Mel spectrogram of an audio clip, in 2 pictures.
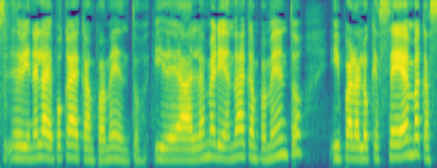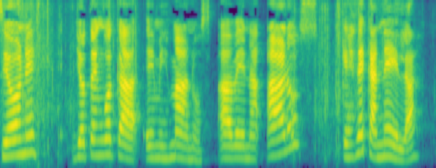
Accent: Venezuela; moved away as an adult; now in Spain; yo vengo de Venezuela

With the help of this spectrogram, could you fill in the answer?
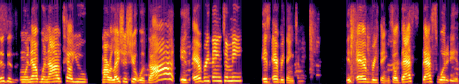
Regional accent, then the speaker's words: Atlanta, Georgia, United States; moved away as an adult; now in Dallas, United States; I am originally from Atlanta, Georgia. I have been in Dallas, Texas three years.

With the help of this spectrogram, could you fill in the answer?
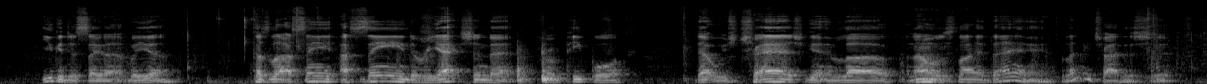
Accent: Northern Virginia, United States; I'm from North of Virginia.

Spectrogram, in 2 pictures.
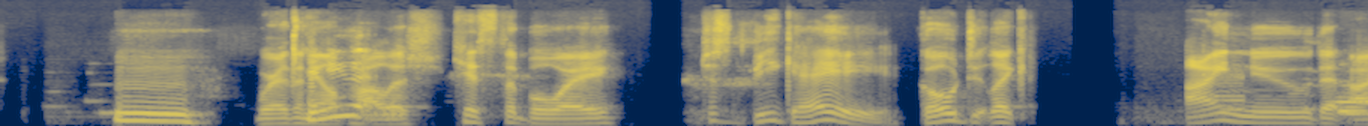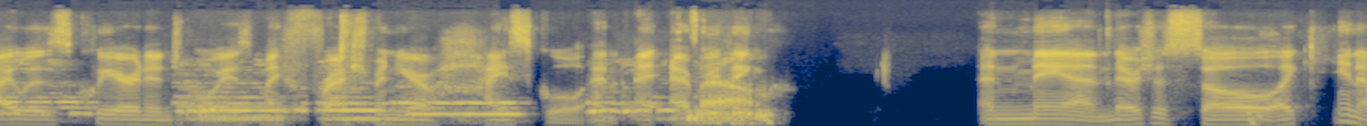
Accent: the South, United States; I grew up in the South

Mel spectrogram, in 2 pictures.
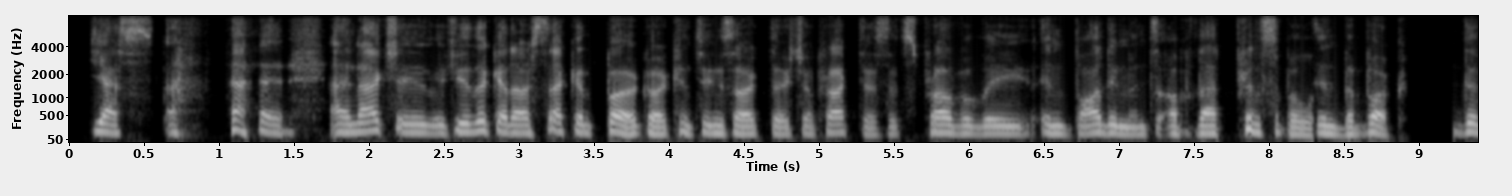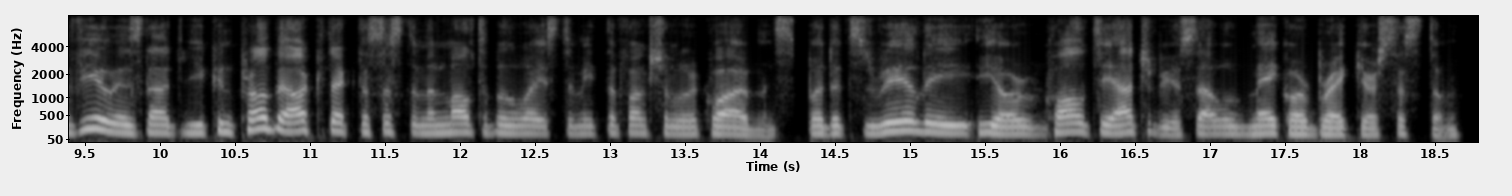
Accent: Turkey; moved away as an adult; also born or lived in Massachusetts, United States / San Francisco, California, United States; I'm originally from Turkey, and then I went to the United States to do my master's degree

